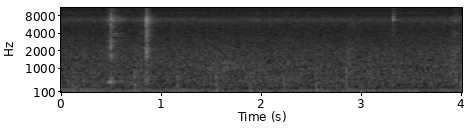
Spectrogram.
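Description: Two light metallic clicks in quick succession, then a fainter one, as a ceiling-fan motor's stator and housing are handled on a threaded steel rod, over steady background noise.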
